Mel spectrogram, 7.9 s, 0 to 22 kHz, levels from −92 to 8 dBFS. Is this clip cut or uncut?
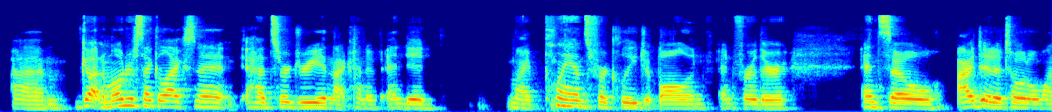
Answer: uncut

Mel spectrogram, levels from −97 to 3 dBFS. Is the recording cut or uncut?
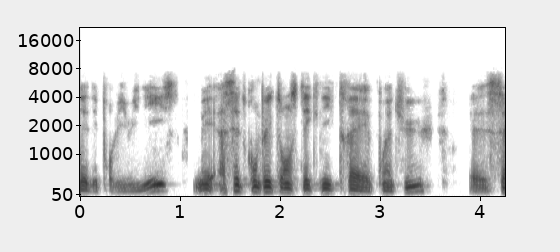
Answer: cut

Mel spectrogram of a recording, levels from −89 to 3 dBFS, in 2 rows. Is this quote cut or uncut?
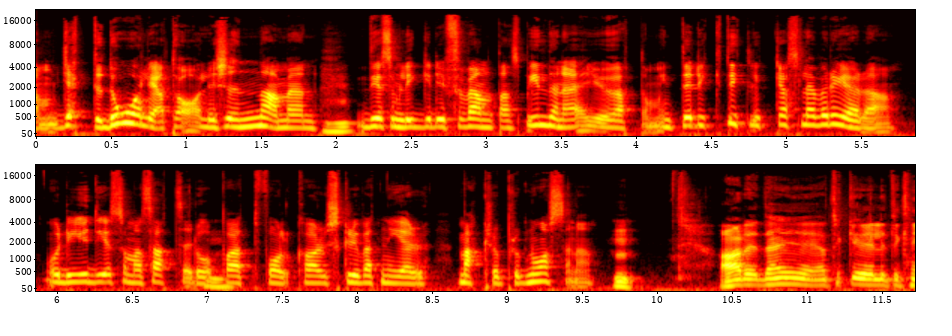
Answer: uncut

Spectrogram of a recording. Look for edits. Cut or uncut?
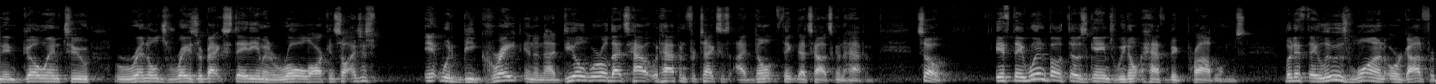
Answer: uncut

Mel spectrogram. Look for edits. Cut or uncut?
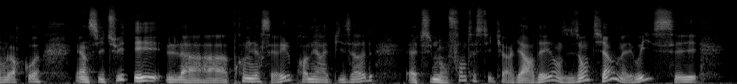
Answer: cut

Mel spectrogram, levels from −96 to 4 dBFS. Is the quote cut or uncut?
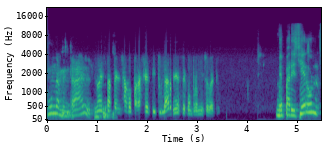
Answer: cut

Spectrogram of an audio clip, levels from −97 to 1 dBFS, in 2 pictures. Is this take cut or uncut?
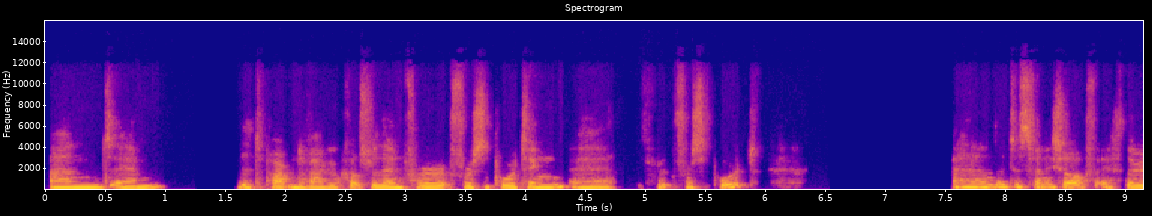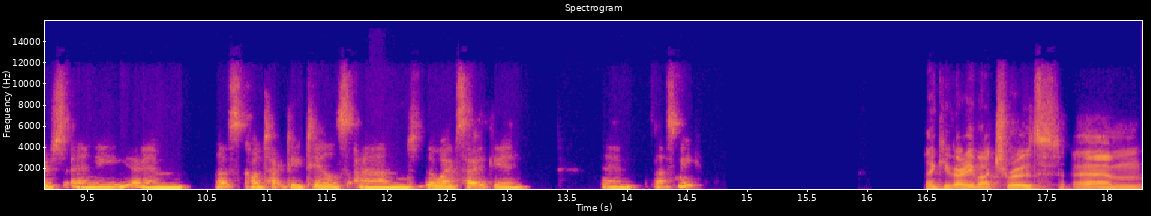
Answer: uncut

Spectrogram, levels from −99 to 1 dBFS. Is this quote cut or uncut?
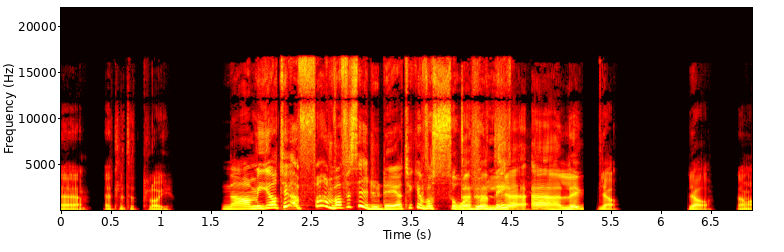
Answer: cut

